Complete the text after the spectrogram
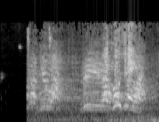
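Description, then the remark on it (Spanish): A crowd at a street demonstration shouts together loudly and continuously, many voices merging into a sustained roar with rising chanted bursts, energetic. “Eh, yo creo que es una concentración o una manifestación en, Miami, supongo, ¿no?”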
